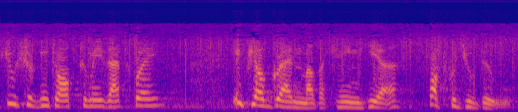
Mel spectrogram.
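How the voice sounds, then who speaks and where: A woman's voice: mid-range voice, unhurried, close to an everyday voice. Casting: woman playing elderly swindler aunt, hard-drinking, blunt, wisecracking; 1930s radio style, dull noisy recording. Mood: sardonic. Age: older.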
